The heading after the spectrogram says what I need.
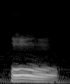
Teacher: A língua fica para trás, a 1/3 da distância entre U e A, e os lábios arredondados. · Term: semi-fechada posterior arredondada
